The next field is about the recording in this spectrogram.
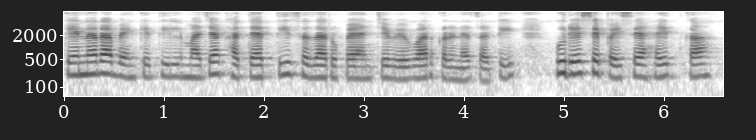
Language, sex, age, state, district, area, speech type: Marathi, female, 45-60, Maharashtra, Amravati, urban, read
